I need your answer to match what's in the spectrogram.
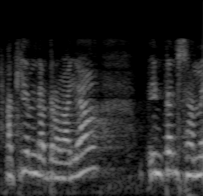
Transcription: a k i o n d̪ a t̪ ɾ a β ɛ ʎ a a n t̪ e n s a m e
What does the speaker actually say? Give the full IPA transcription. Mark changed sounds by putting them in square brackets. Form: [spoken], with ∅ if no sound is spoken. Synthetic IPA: a k i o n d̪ a t̪ ɾ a β [a] ʎ a [i] n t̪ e n s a m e

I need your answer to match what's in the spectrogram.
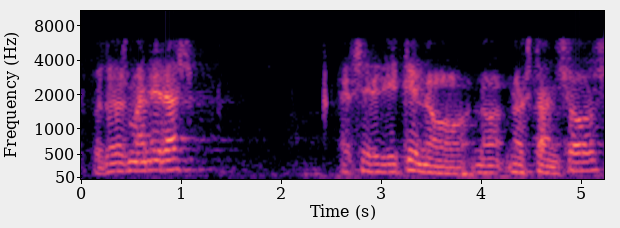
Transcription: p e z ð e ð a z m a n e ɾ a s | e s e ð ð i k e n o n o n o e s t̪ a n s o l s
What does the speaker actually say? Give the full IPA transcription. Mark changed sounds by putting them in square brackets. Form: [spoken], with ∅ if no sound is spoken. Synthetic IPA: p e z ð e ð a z m a n e ɾ a s | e s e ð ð i k e n o n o n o e s t̪ a n s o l s

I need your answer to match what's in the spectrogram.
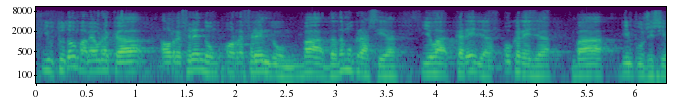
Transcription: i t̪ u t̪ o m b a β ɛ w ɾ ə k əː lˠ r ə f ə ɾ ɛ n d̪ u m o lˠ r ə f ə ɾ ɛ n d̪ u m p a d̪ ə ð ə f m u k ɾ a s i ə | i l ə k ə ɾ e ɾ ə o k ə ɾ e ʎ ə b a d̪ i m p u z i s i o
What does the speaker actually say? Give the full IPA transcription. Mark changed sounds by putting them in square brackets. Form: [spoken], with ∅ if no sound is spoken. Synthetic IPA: i t̪ u t̪ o m b a β ɛ w ɾ ə k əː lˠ r ə f ə ɾ ɛ n d̪ u m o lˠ r ə f ə ɾ ɛ n d̪ u m [b] a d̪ ə ð ə [∅] m u k ɾ a s i ə | i l ə k ə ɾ e [ʎ] ə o k ə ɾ e ʎ ə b a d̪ i m p u z i s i o

